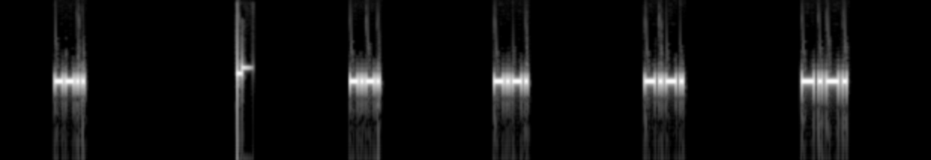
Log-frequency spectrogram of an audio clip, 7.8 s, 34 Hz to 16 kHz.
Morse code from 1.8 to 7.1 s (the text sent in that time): CCCC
